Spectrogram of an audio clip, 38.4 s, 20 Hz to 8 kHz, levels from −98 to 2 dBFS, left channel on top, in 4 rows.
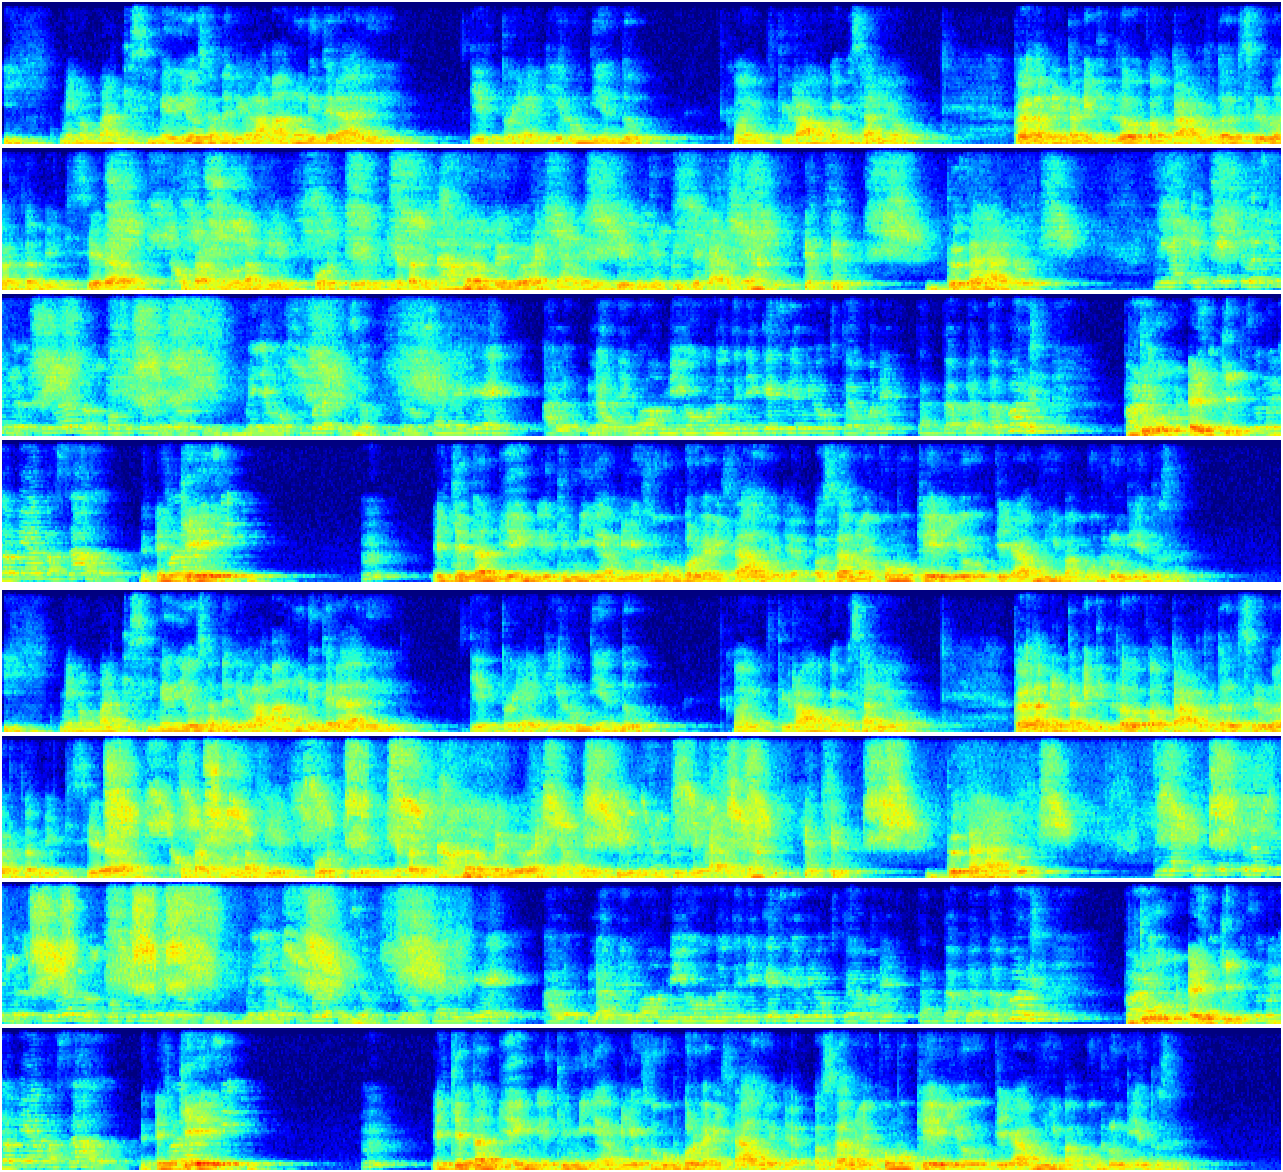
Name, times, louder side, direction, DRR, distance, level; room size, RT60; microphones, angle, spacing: voice 1, 0.0-3.0 3.5-4.8 5.5-6.8 7.6-15.3 15.6-15.9 16.5-17.3 21.8-21.9 27.6-28.8 29.9-30.5 32.0-37.6, equal, 25° right, -3 dB, 0.7 m, -26 dB
sound 1, 10.4-22.7, right 9 dB, 90° right, 0.3 m, -34 dB
voice 2, 16.9-17.3 18.2-27.3 27.6-29.7 30.0-30.5 31.5-31.7, equal, 25° left, -2 dB, 0.5 m, -37 dB
3.1 x 2.2 x 3.4 m, 0.78 s
head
